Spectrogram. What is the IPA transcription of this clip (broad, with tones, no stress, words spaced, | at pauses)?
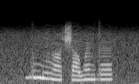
ɡu˦mi˧ lã˨ʃa˨wɛ̃˧ ɡɛ˦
